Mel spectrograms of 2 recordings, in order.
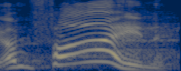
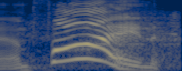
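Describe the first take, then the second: First: Plain. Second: "fine" pitched up high and falling, a forced cheery lie; fake I'm fine. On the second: Pastor showing how people say "fine" when they're lying, voice going up high. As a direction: lift the voice up on "fine" to show the lie. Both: Shown as a demonstration. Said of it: "Whenever your voice goes up when you say".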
